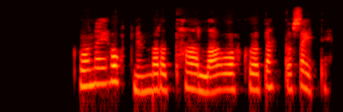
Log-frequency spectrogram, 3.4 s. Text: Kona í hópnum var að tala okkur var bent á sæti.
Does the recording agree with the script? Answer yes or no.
no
